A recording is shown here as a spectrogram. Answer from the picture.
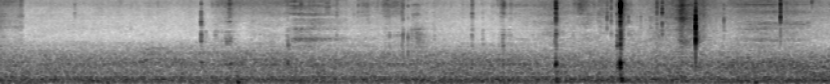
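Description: Steady outdoor background hum with a few small, sharp clicks about five and a half to seven seconds in, from fingers handling a cable connector on the telescope's focuser housing.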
